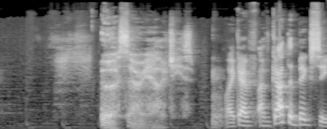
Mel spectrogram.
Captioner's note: sniffing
